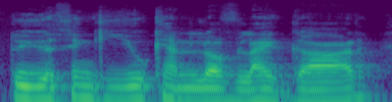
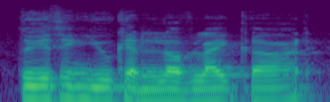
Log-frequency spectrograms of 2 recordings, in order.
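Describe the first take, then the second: No difference in how they are said.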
